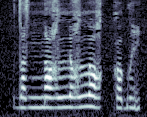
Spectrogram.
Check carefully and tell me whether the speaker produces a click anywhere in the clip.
no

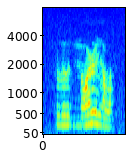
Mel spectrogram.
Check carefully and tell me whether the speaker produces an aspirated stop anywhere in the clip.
no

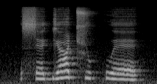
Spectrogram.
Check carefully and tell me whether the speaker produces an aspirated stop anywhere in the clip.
no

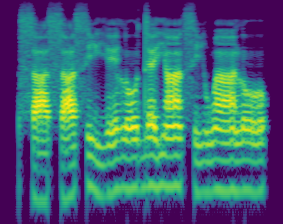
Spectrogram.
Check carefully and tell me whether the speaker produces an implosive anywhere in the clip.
no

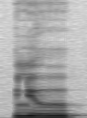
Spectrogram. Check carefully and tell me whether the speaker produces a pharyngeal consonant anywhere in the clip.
no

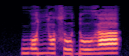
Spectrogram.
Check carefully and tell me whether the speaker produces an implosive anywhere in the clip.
yes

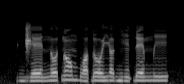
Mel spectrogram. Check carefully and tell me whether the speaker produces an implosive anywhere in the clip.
yes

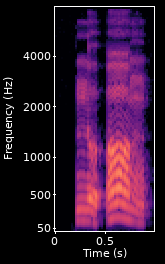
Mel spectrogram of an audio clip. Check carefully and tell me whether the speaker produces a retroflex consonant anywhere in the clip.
no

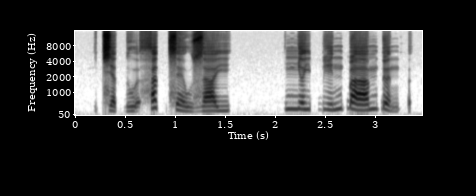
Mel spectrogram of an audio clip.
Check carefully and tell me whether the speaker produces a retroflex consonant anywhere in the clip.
no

